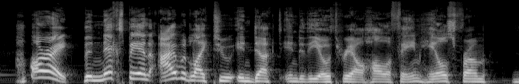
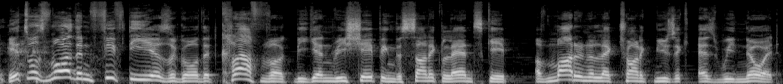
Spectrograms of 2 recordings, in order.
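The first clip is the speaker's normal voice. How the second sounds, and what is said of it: Fake German accent. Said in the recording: “Why do I want to do this in a fake German accent, this whole thing? ... I don't know if I can keep that up.”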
